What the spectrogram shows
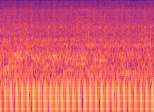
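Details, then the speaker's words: First-generation Yamaha NMAX with an ISC sensor, slightly warm: a fast, even single-cylinder putter of about eighteen pulses a second, and the scooter creeps forward at stops. High idle. "Kita berhenti di lampu merah atau enggak pas posisi keadaan macet, ini motor nyelonong terus maju sendiri karena gasnya tinggi ya."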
